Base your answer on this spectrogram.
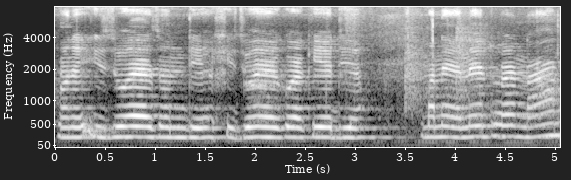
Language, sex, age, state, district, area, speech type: Assamese, female, 30-45, Assam, Majuli, urban, spontaneous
